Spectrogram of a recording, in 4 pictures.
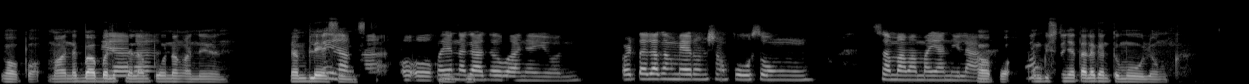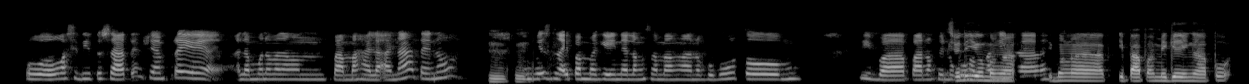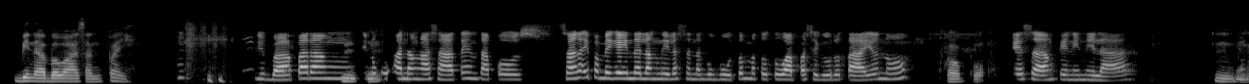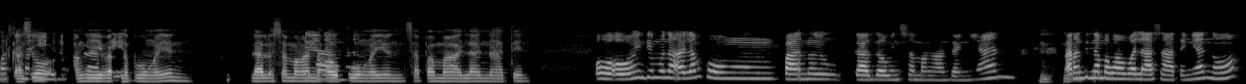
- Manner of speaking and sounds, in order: tapping; other background noise; laugh; horn
- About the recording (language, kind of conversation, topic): Filipino, unstructured, Ano ang masasabi mo sa mga taong nagtatapon ng pagkain kahit may mga nagugutom?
